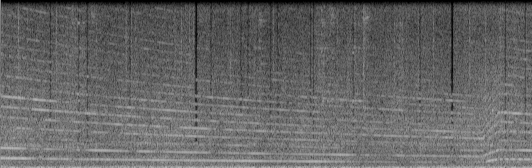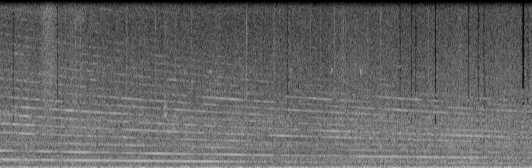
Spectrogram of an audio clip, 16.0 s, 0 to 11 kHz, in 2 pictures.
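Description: Federal Q2B mechanical siren wailing from inside the fire engine's cab. It spins up quickly twice, about seven seconds apart, and each time winds slowly down in pitch. Under it runs the steady low rumble of the engine's 470 hp Detroit Series 60 diesel and the road.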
